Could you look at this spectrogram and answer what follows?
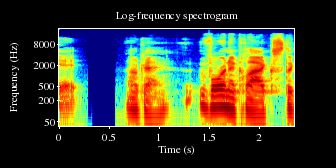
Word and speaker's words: Vorinclex: Vorinclex, the correct way to pronounce that name.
